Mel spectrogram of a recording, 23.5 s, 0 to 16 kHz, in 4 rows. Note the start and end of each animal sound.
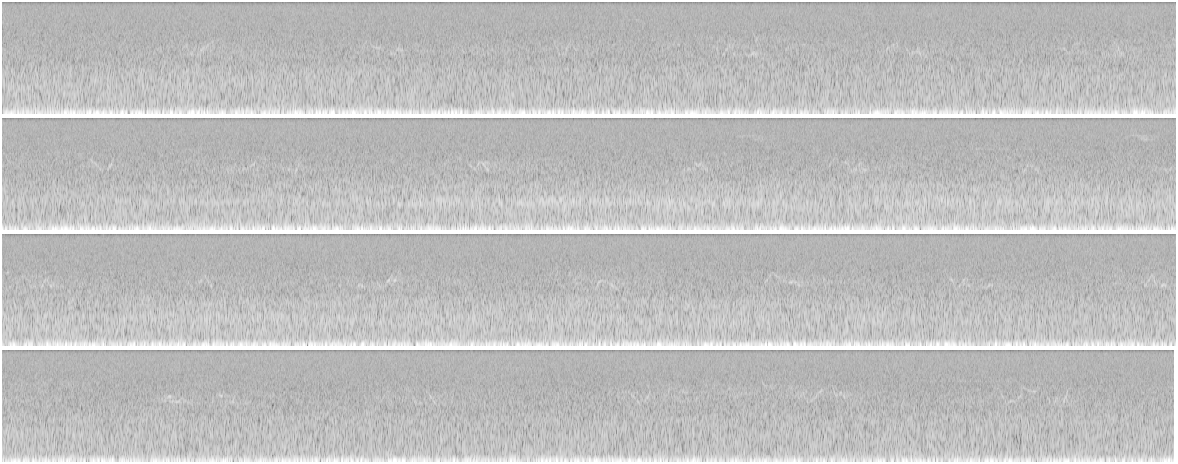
[0.79, 23.47] Red-eyed Vireo (Vireo olivaceus)

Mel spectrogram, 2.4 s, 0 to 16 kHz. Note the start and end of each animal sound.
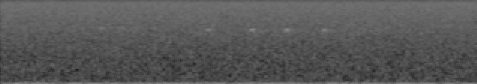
[0.00, 0.63] Hermit Thrush (Catharus guttatus)
[0.00, 1.79] Red Crossbill (Loxia curvirostra)

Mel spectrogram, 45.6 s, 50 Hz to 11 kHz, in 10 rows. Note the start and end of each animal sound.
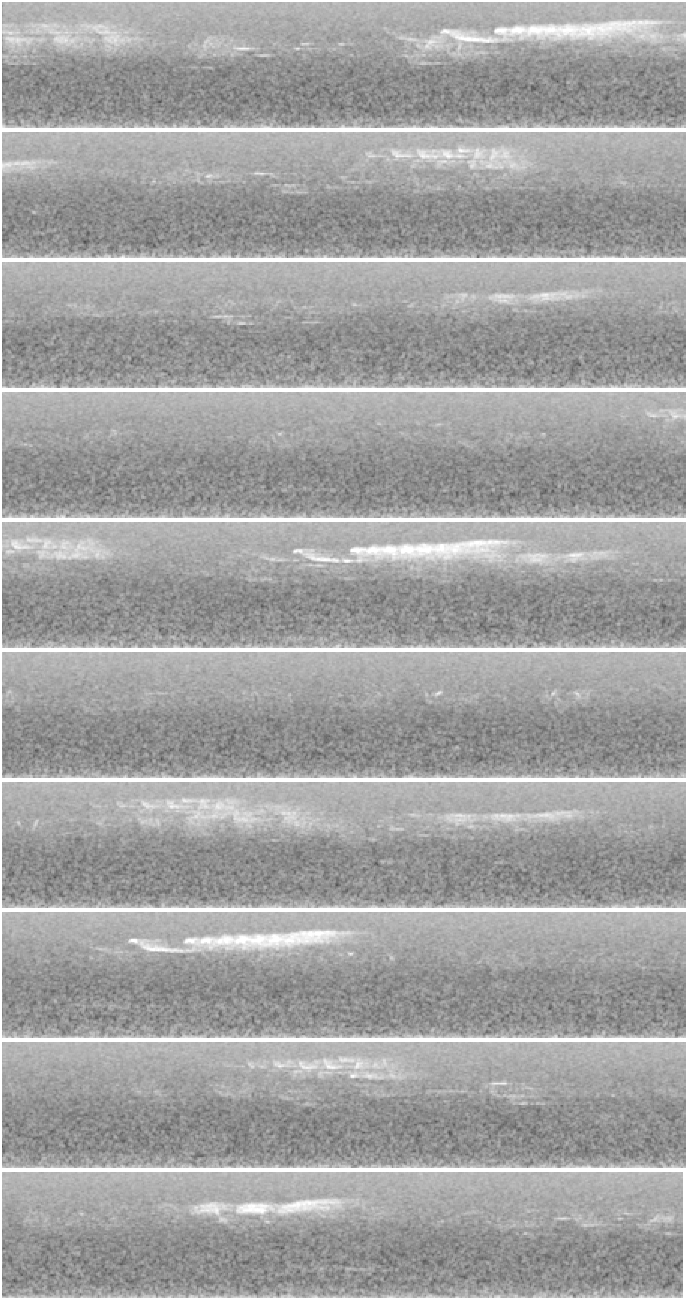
[0.00, 0.96] Ovenbird (Seiurus aurocapilla)
[0.00, 45.58] Red-eyed Vireo (Vireo olivaceus)
[1.09, 2.38] Hermit Thrush (Catharus guttatus)
[2.42, 5.00] Black-throated Blue Warbler (Setophaga caerulescens)
[6.83, 8.03] Chestnut-sided Warbler (Setophaga pensylvanica)
[11.78, 13.10] Black-throated Blue Warbler (Setophaga caerulescens)
[17.92, 19.02] Chestnut-sided Warbler (Setophaga pensylvanica)
[19.62, 22.49] Black-throated Blue Warbler (Setophaga caerulescens)
[27.95, 29.00] Chestnut-sided Warbler (Setophaga pensylvanica)
[28.01, 29.58] Ovenbird (Seiurus aurocapilla)
[29.91, 31.23] Black-throated Blue Warbler (Setophaga caerulescens)
[32.45, 34.33] Black-throated Blue Warbler (Setophaga caerulescens)
[38.09, 39.21] Chestnut-sided Warbler (Setophaga pensylvanica)
[42.04, 43.35] Black-throated Blue Warbler (Setophaga caerulescens)

